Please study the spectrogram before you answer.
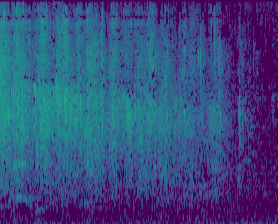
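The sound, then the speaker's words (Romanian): Congregation applause at a church service, congratulating newly baptised members: a faint, continuous wash of clapping that holds evenly for about four seconds. “Vă felicit, aplaudați-i!”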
